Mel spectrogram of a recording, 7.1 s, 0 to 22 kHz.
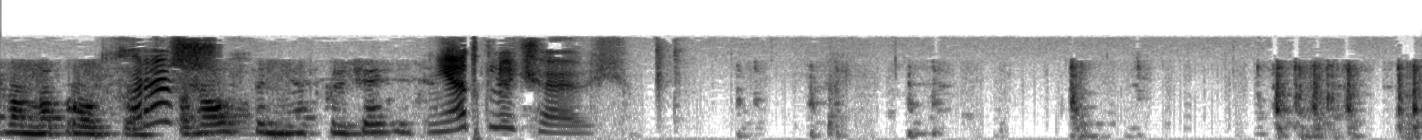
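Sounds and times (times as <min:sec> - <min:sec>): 
speech: 0:00.0 - 0:03.2
typing on a computer keyboard: 0:03.3 - 0:07.0.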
